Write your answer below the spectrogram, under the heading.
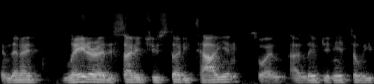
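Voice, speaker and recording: With a Brazilian accent, a man speaks at a moderate pace in a fairly low pitch, with ordinary pitch variation. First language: Portuguese. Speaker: soccer technical director. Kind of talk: interview. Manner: halting, many repetitions.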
